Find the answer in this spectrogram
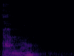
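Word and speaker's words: Hamant: C'est du moins ce qu'affirme le biologiste Olivier Amand. Amand s'écrit H-A-M-A-N-T, qui nomme ces rééquilibrages des déséquilibres naturels des fluctuations.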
